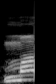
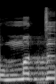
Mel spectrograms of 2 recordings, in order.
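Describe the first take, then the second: First: The word ends without any t sound. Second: The word ends with a pronounced t sound. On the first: The speaker calls it right. "ശരിക്ക് ഉമ്മ എന്നാണ് പറയാ" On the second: The speaker calls it wrong. "ഉമ്മത്ത് എന്ന് പറയൂല"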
